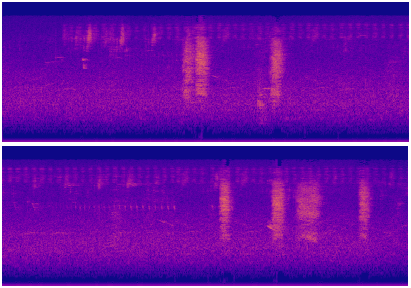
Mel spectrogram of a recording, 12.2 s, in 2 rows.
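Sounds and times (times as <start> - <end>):
Beautiful Jay calling in Ecuador: 2.7 - 3.2, 3.8 - 4.3, 9.3 - 11.7.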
